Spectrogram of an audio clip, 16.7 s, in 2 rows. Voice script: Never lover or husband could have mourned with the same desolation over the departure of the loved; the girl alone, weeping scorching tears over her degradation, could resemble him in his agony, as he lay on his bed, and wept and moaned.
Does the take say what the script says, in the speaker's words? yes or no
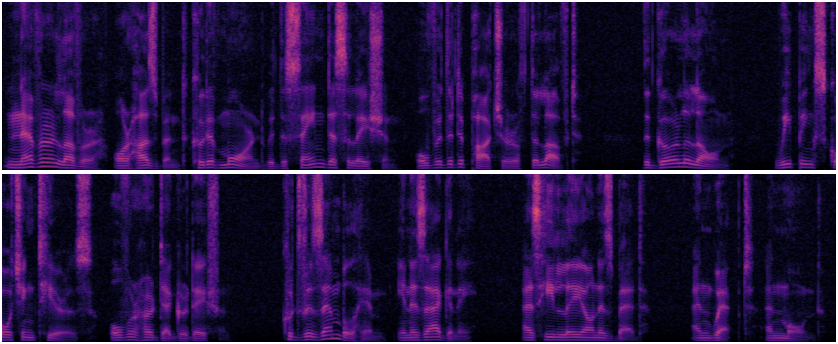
yes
